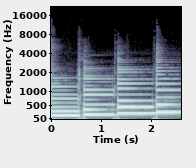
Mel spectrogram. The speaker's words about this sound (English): Okay, so let's go to the D minor seventh chord. So here's the arpeggio.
